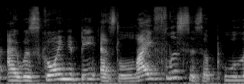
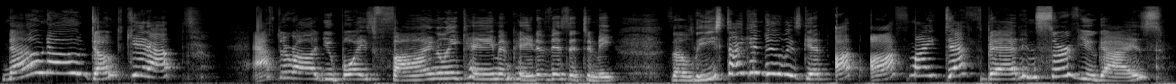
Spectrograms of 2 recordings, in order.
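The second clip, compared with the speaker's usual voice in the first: hammed-up martyr; 2 semitones higher than usual. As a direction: insist on serving as the suffering hostess. Fussing over guests from her deathbed.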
